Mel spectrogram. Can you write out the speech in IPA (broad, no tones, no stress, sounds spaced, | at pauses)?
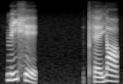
ɳ i x e | pʰ ɛ j ɑ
